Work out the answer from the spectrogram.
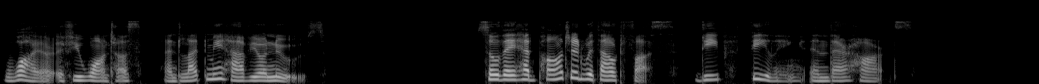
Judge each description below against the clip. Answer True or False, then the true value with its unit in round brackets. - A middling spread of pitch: True (5.0 semitones)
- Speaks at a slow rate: True (125 wpm)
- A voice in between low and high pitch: True (180 Hz)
